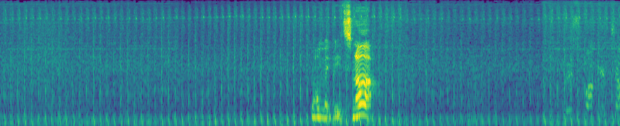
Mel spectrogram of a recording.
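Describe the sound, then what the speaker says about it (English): A steady, rapidly pulsing rotor thump from a helicopter in Grand Theft Auto IV runs throughout, briefly overlapped by a short spoken remark and a burst of louder noise. "This fucking chopper better not crash."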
